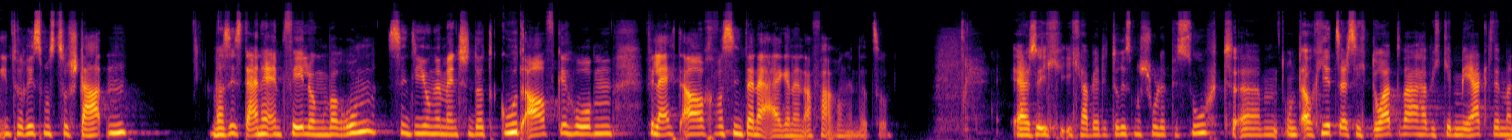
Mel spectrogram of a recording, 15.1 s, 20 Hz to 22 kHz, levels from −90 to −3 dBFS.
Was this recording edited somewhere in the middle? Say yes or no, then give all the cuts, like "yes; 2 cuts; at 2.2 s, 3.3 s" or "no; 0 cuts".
no; 0 cuts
